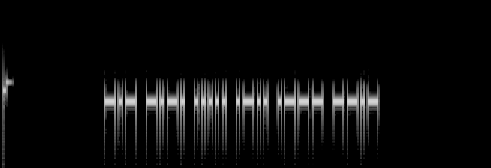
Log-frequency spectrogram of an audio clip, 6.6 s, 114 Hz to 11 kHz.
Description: Morse code, heard as a keyed tone, about 26 wpm, 700 Hz. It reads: KC5LJQ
